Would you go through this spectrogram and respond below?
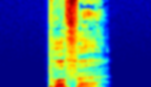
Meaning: alternative form of Puff (“puff, a bulge in drapery”)
- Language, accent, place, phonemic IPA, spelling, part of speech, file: German, Germany, Berlin, /ˈpʊfə/, Puffe, noun, De-Puffe.ogg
